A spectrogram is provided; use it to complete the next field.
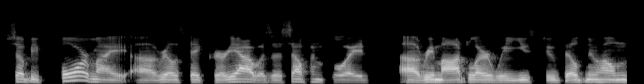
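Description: Pitched fairly low, a man talks at a moderate pace with fairly even intonation. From US Pacific Northwest. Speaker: real estate agent. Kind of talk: interview. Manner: jokey, self-deprecating.

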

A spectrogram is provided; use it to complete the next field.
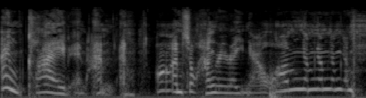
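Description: Clear background noise sits under a put-on character voice that is high-pitched and moves at a moderate pace. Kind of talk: playful pet voice. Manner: cute, eager, hungry.

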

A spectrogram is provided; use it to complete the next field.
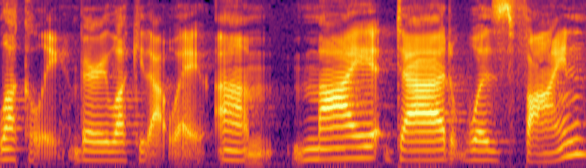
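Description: A woman's fairly low voice with an American accent, at a very slow pace, on a very clean recording with a silent background. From Arizona. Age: 20s. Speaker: singer-songwriter. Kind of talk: casual chat.

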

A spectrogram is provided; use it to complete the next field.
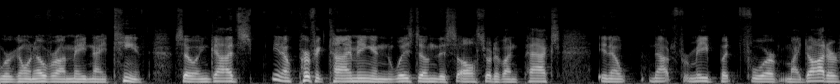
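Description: An unremarkable speaking voice from a man at a medium pitch with fairly even intonation. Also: moderate pace. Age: 50s. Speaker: psychiatrist. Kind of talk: interview.

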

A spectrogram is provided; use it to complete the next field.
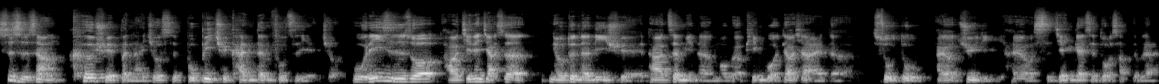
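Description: Hardly any pauses from a man talking at a fairly quick pace. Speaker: psychology professor. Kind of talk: interview.

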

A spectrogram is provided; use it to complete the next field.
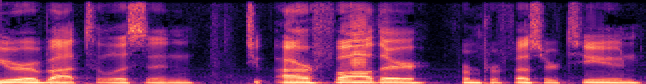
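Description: A plain, everyday voice from a man at medium pitch and moderate pace, in a dry, close sound with no echo. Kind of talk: radio DJ patter, upbeat station-ID and show plugs.

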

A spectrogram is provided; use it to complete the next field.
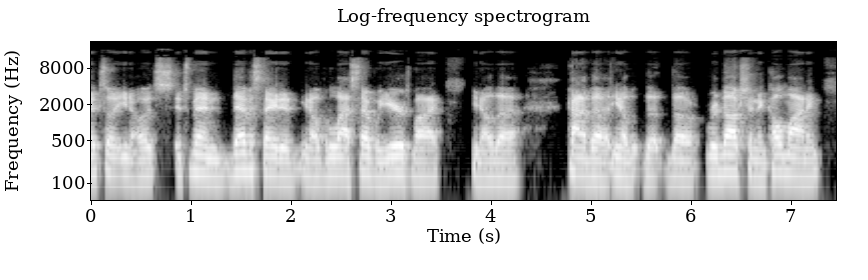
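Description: A man speaks with an Appalachian accent. His pace is very fast. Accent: Appalachian Southern US. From US South, Southeast Kentucky (Appalachia). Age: 40s. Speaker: endurance athlete and Air Force veteran. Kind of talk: casual interview conversation. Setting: in-person podcast studio.

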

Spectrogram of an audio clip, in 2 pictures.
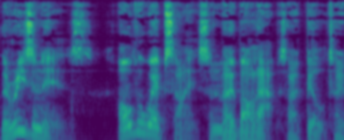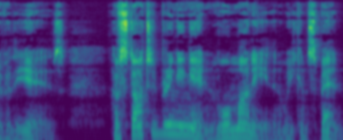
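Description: A man with an English accent speaks at a fairly quick pace, his medium-pitched voice dark and mellow. His pitch swings very widely, and the recording is very clean with a silent background. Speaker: voiceover reader. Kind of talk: reading aloud.

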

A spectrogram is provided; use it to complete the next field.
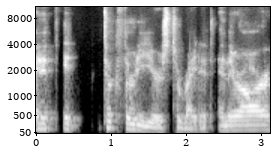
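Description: Here is a man with an ordinary speaking voice and lively intonation. He talks at medium pitch and a moderate pace against a quiet background. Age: 50s. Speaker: author and educator. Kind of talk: interview.

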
